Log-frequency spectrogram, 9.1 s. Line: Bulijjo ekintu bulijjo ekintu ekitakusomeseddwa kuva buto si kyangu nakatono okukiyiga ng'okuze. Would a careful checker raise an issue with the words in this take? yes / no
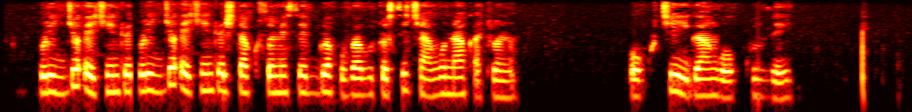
no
